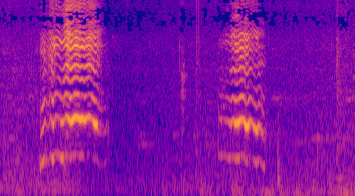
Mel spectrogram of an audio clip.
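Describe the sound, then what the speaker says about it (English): Young goat kids on a farm bleat in two loud, wavering cries about two seconds apart, close by, with quiet farmyard background between the calls. "I'm showing Adiana two nice goat kids"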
